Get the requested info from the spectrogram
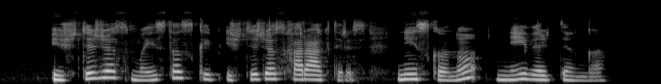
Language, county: Lithuanian, Klaipėda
